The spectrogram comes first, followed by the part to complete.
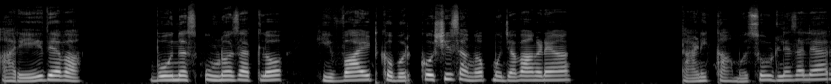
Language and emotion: Goan Konkani, fearful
